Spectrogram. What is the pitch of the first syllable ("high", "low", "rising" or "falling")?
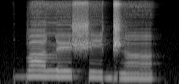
high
